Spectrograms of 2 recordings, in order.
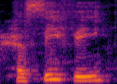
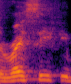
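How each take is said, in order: First: The name begins with an H sound. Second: The name begins with an R sound.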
